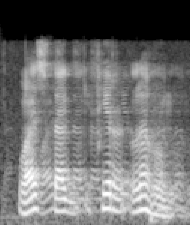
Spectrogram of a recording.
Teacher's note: Fir ro disukunkan, sebelumnya ada kasroh dibaca tarkik, yaitu cara membacanya tidak ditebalkan, ditipiskan.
